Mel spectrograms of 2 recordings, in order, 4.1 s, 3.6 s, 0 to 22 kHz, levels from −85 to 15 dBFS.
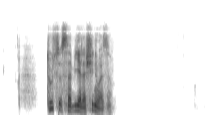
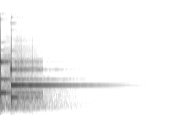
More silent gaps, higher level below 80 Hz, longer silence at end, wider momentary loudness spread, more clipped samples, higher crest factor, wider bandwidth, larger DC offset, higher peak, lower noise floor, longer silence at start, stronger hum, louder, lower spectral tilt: neither; first, -58 dBFS vs under -90 dBFS; second, 1.9 s vs 2.15 s; second, 14 LU vs 24 LU; neither; about the same, 22 dB vs 26 dB; second, 10 kHz vs 13.5 kHz; neither; about the same, 0 dBFS vs -2 dBFS; about the same, under -90 dBFS vs under -90 dBFS; first, 0.95 s vs 0 s; neither; first, -17 LUFS vs -24 LUFS; first, -3.5 dB/octave vs -2 dB/octave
